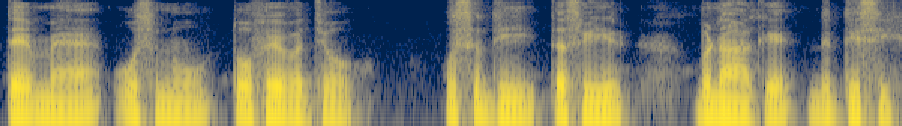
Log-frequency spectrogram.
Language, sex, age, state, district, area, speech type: Punjabi, male, 30-45, Punjab, Amritsar, urban, spontaneous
